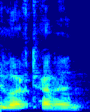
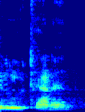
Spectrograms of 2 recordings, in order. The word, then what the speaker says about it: lieutenant: Major Boyington and Second Lieutenant I'm Canadian, I say Lieutenant, Americans say Lieutenant.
